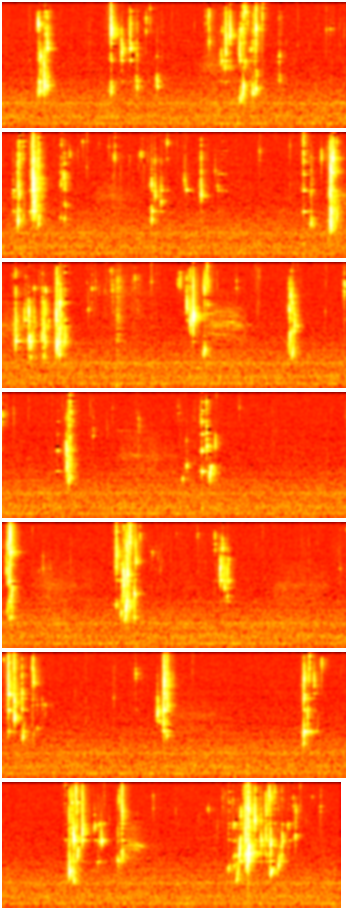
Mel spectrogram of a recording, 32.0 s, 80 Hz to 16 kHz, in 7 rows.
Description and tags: gentle spashes
Gently splashing water around in a shallow ceramic dish as if rinsing something off
Recorded on a CAD U37 microphone into Audacity. July 2018
ceramic, dish, foley, liquid, rinse, splash, splish, wash, water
